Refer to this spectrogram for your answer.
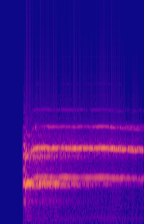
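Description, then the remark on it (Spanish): A wolf howls once in a long, steady, sustained tone that begins after a brief silence and holds at full strength to the end, clear with no voices. “hasta que un lobo se cruzó en su camino.”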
